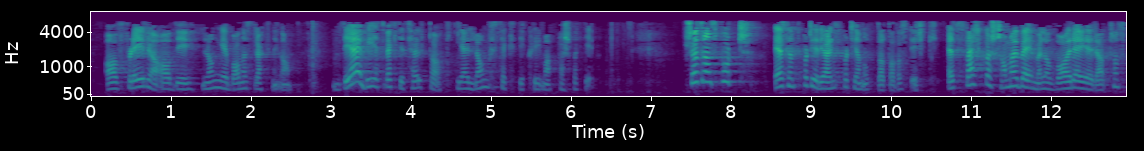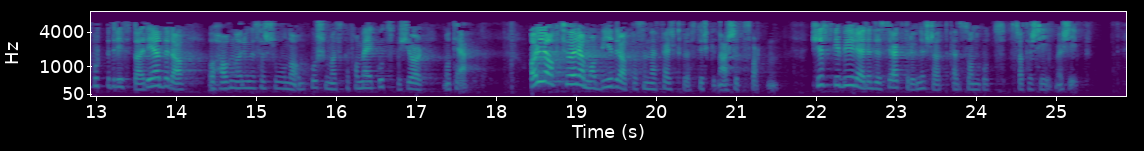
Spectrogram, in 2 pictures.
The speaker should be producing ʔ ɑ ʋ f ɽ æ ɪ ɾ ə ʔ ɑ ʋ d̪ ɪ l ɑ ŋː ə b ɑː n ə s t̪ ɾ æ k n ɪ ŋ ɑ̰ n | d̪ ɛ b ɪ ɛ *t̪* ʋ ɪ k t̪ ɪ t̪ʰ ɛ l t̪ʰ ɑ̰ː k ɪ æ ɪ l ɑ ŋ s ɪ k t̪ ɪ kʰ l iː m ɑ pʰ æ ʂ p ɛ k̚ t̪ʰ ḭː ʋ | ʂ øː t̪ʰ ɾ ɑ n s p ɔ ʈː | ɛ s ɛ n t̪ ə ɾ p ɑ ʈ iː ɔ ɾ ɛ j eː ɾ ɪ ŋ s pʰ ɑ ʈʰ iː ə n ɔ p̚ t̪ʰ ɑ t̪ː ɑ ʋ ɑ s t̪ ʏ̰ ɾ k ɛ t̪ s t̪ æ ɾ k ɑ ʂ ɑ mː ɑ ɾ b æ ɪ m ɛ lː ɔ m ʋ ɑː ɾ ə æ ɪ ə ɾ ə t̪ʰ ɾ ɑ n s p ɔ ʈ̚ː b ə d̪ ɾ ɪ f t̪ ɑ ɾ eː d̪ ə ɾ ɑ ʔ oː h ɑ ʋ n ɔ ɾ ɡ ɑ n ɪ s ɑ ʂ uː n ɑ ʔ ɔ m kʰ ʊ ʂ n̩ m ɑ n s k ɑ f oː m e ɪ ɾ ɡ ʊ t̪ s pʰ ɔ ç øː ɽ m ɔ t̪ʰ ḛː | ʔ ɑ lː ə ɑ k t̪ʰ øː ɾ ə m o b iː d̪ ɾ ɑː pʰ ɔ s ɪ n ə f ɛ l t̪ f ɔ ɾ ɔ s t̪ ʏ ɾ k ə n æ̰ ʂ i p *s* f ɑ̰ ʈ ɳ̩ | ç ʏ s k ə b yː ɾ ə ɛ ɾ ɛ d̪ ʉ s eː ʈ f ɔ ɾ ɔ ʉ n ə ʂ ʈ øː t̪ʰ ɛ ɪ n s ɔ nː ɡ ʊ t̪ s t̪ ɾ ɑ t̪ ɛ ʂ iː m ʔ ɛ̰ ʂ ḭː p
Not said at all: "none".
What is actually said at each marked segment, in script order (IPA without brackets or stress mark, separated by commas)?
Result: t̪, s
